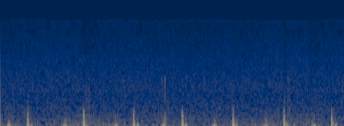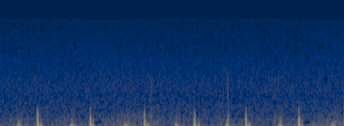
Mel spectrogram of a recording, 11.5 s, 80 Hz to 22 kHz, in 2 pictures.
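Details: Own heartbeat recorded at length while keeping still and relaxed: steady, soft double beats at about 70 a minute, even and unhurried; normal resting heart sounds.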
